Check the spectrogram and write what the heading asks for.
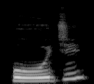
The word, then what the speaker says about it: pôde: Ele pôde, escreve do mesmo jeito, logo, a gente pronuncia de uma forma diferente, coloca o acento circunflexo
